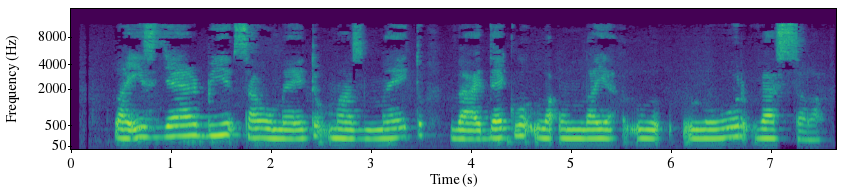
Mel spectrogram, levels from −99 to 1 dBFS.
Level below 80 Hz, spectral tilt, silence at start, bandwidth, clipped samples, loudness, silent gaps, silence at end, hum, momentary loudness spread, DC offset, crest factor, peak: -68 dBFS; -5.5 dB/octave; 0.45 s; 11.5 kHz; under 0.1%; -22 LUFS; none; 0.15 s; none; 6 LU; under 0.1%; 16 dB; -6 dBFS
